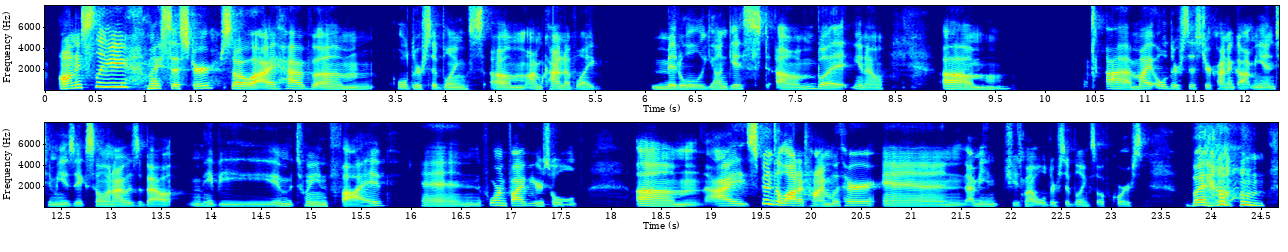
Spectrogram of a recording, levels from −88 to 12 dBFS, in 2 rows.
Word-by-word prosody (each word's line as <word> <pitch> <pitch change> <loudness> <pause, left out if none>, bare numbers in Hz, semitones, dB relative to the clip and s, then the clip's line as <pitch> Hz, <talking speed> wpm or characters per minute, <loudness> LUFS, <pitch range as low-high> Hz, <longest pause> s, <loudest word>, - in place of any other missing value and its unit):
Honestly, 370 +6 +7 0.2
my 230 0 0
sister. 215 +2 +5
So 195 -2 +5
I 175 - +6
have, 190 -1 0
um, 175 -1 -3 0.3
older 185 -1 -8
siblings, 165 0 -2
um, 160 0 -2
I'm 180 - -4
kind 170 -2 +1
of, 160 - -9
like, 155 +1 -11 0.5
middle 175 0 -5
youngest, 175 +2 -3
um, 165 +5 -3
but, 170 -5 -3
you - - -8
know, - - -9 0.6
um, 170 -1 0 1.0
uh, 190 -5 +1
my 180 +2 0
older 190 -2 -9
sister 175 -2 -4
kinda - - -3
got - - -5
me 165 -1 -9
into 185 +6 -8
music, 160 0 -7
so 155 - 0
when 150 - -4
I 150 - +2
was 165 0 -9
about 150 -3 -3 0.2
maybe 155 -3 -15
in 175 +3 -10
between 175 0 -9
5 175 +5 -3 0.4
and 150 -7 -9
4 235 - -6
and 225 -2 -5
5 190 -1 +1
years 170 -4 -5
old, 155 +3 -14 0.6
um, 175 -5 +2
I 185 0 +4
spent 370 - +6
a - - +4
lot 205 -1 +7
of 195 - 0
time 170 - +1
with 185 +3 -10
her 195 -1 +1
and, 155 -6 -4
I - - -4
mean, 155 -3 -13
she's 165 - -15
my - - -5
older 160 -2 -13
sibling, 155 0 -11
so - - -9
of - - -20
course, - - -10 0.4
but, 250 +1 +4 0.3
um, 245 -7 +1
175 Hz, 160 wpm, -21 LUFS, 160-195 Hz, 1.0 s, Honestly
